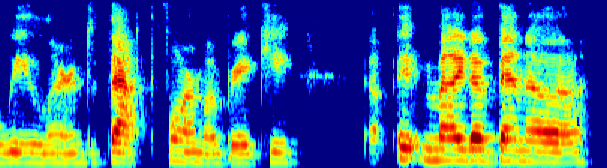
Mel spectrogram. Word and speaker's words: Reiki: you know and and the word Reiki is two syllables it's Ray and key so Ray is channeling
